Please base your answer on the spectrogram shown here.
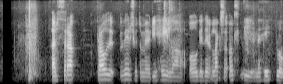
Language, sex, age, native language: Icelandic, male, 20-29, Icelandic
